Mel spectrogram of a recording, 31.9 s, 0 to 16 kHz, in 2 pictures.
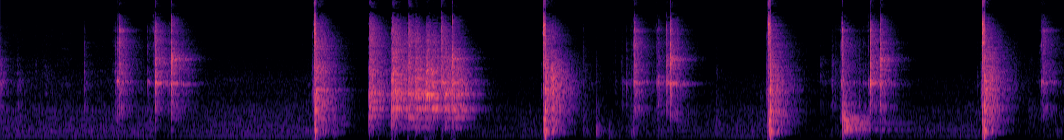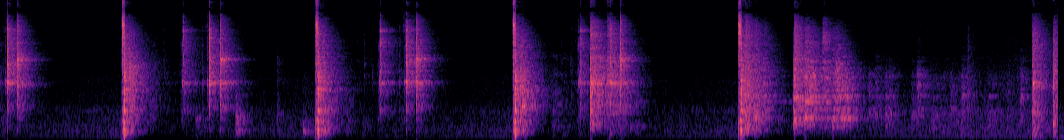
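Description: Homemade compressed-air Nerf Rival bolt-action launcher, its homemade quick exhaust valve dumping shop air at up to 150 psi, firing eight shots about three seconds apart. Each sharp crack is followed by a brief clattering rattle.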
